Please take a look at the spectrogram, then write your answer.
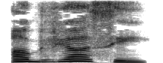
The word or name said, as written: ಅಭ್ಯಾಸ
